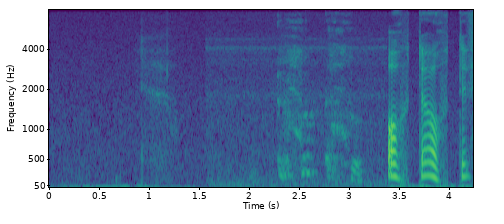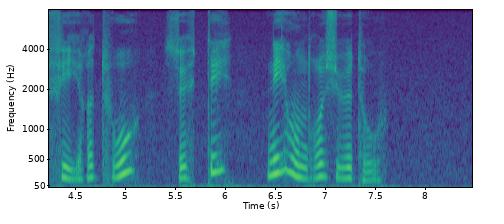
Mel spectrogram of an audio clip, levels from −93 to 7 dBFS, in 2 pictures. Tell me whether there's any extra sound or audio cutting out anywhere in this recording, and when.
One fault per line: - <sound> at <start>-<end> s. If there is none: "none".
- cough at 1.8-3.2 s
